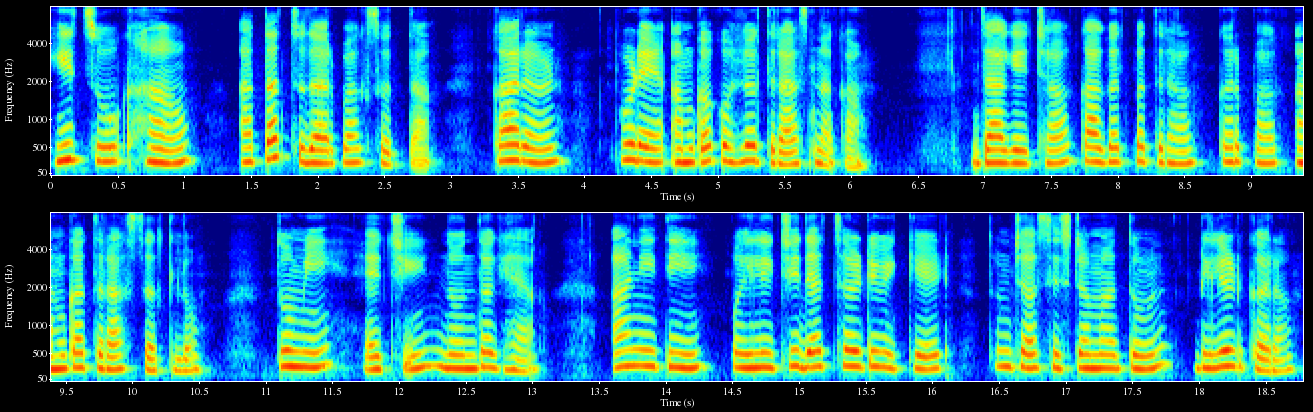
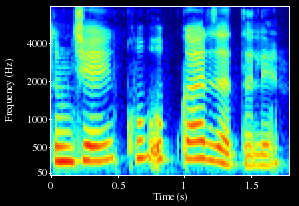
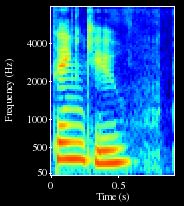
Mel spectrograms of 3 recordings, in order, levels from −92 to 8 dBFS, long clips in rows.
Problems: constant background noise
